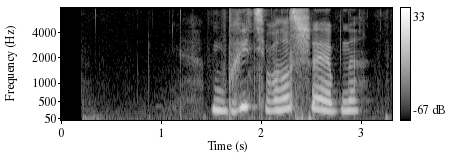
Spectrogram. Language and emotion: Russian, positive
